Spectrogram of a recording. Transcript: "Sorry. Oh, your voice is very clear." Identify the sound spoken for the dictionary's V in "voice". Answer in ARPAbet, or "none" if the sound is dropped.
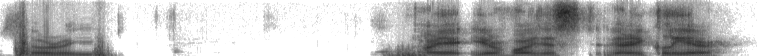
V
